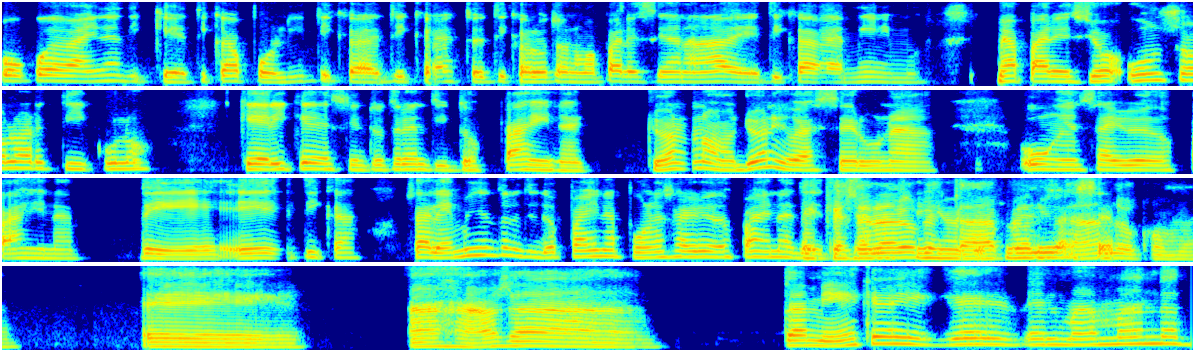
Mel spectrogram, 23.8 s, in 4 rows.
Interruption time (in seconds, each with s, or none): 15.9 s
